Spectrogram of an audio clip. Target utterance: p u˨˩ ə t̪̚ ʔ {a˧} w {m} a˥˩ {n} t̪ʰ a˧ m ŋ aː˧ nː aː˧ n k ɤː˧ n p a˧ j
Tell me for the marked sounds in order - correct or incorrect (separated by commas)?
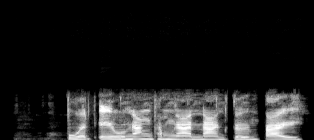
incorrect, incorrect, incorrect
